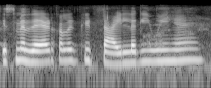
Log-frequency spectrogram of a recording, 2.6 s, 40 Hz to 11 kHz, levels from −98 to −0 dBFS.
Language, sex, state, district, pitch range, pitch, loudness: Hindi, male, Uttar Pradesh, Shamli, 215-235 Hz, 225 Hz, -15 LUFS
